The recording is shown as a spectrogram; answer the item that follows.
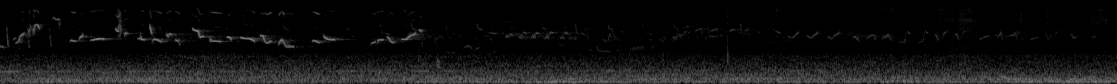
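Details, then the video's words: Eurasian Blackcap in Neerijnen, the Netherlands, heard behind a foraging White Stork; a lively, high twittering warble in the first four seconds, then softer scattered notes over steady low rumble. "In the background you hear a Blackcap."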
